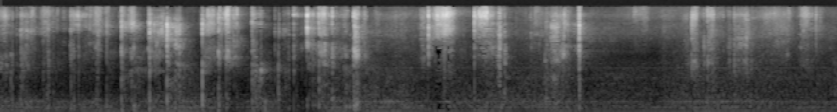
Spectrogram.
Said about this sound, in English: Hey guys, we're doing a tarot reading today, and I'm fixing to see who the reading is for. Got the card shuffle. So, we're going to see what comes up.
